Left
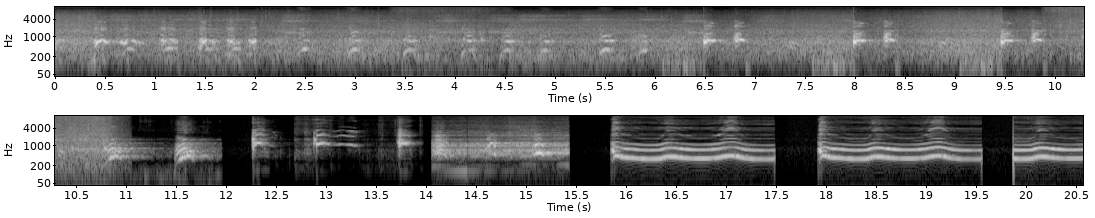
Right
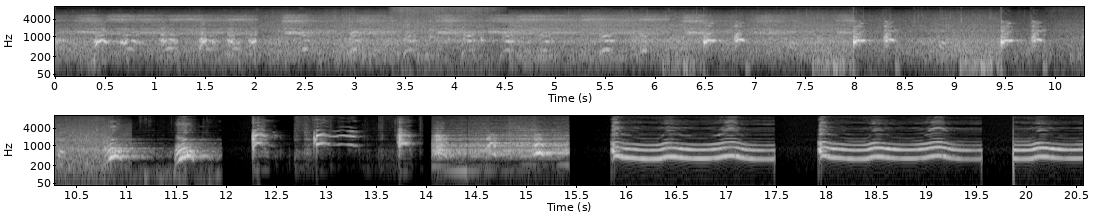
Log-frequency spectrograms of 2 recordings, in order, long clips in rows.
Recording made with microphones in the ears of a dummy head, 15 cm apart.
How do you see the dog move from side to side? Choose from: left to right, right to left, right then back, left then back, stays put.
right then back.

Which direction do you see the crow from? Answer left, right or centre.
right.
